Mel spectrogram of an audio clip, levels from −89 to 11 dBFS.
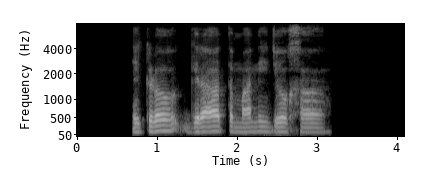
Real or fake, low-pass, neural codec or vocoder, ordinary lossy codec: fake; 7.2 kHz; vocoder, 44.1 kHz, 128 mel bands, Pupu-Vocoder; Opus, 24 kbps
